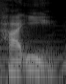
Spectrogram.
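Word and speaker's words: はい: to pronounce it properly this word sounds like high or high however remember how I sounds like II the word high is actually pronounced high E but since Japanese is a language spoken at a rapid pace the syllables tend to merge a general rule of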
